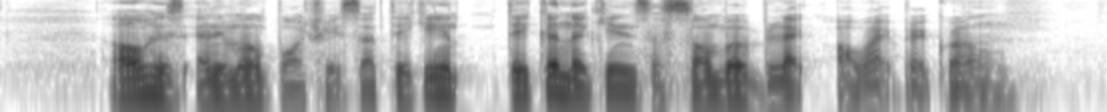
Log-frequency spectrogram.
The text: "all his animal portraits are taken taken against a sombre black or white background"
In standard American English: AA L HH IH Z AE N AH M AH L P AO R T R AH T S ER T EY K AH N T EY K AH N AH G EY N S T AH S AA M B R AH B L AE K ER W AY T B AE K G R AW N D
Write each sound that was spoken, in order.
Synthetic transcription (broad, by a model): AA L HH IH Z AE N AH M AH L P AO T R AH T S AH T EY K AH N AH G EY N S T AH S AA M B AH B L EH K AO W AY T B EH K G R AW N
